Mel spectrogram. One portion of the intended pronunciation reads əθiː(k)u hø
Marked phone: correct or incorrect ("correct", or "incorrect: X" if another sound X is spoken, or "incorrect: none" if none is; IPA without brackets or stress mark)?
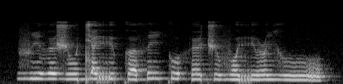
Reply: correct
